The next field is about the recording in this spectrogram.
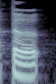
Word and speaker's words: tử: Chữ tím tiếng Hán Việt đọc là tử,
